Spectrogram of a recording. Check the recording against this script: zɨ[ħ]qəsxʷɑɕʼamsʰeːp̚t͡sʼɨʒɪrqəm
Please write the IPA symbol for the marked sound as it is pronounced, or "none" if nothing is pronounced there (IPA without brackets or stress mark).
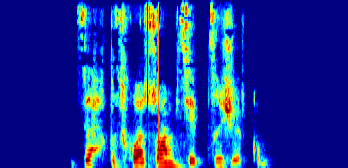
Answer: ħ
